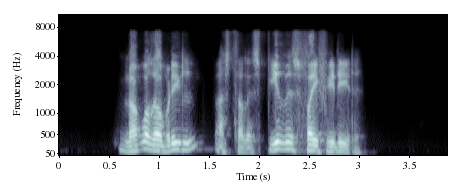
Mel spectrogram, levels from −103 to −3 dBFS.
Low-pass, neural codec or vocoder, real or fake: 7.2 kHz; codec, 16 kHz, 2 kbps, X-Codec, HuBERT features, trained on general audio; fake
